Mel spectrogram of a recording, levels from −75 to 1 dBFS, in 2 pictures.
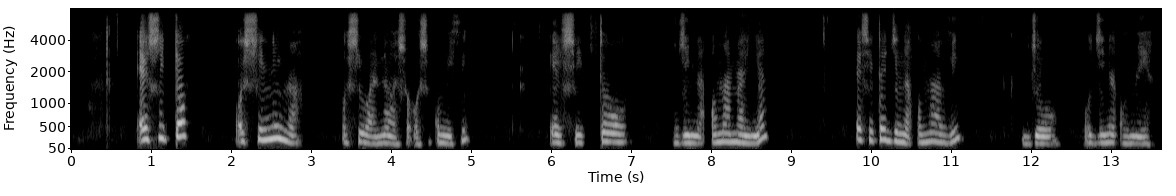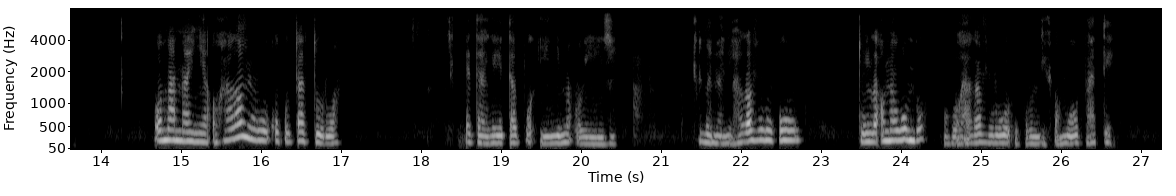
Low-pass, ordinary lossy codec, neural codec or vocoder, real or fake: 7.2 kHz; Opus, 64 kbps; codec, 16 kHz, 2 kbps, FreqCodec, smaller model; fake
